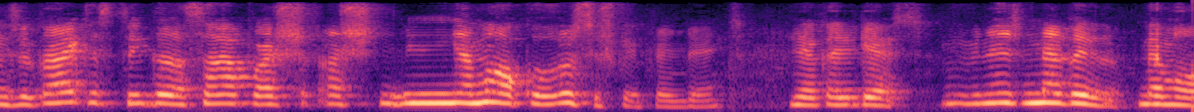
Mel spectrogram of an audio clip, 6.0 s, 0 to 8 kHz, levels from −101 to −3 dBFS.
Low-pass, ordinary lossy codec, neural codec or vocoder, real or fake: 7.2 kHz; AAC, 48 kbps; codec, 24 kHz, 0.9 kbps, WavTokenizer, medium music audio release; fake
